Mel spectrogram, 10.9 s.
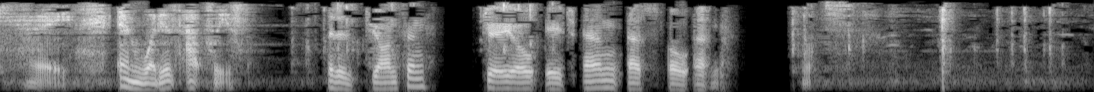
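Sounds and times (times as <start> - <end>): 
speech: 1.2 - 2.4, 3.3 - 7.4
keystrokes on a keyboard: 2.8 - 4.0, 4.9 - 5.7, 9.4 - 10.8.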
